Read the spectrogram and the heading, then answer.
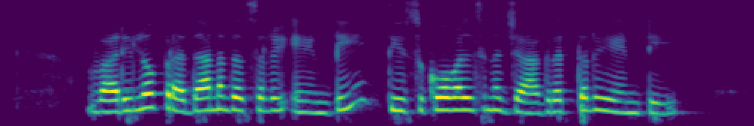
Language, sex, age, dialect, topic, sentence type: Telugu, female, 18-24, Utterandhra, agriculture, question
